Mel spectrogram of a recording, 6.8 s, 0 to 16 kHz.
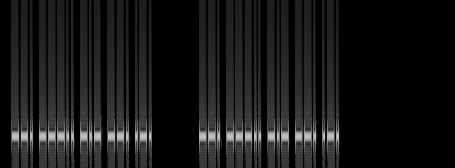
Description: Morse code, heard as a keyed tone, about 34 wpm, 700 Hz. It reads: G8KGR G8KGR
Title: DXCC-100 Call Signs - 5 Characters - Repeated 2x - 35wpm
